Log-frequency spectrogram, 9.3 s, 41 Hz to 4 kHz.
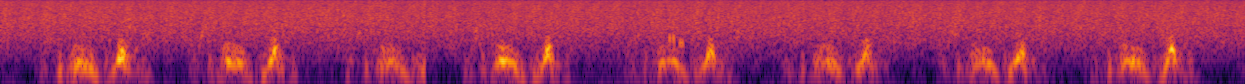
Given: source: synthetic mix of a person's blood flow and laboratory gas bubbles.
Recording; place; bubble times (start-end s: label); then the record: Doppler ultrasound of blood flow; precordium
5.00-5.13 s: bubbles
From the record:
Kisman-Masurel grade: 111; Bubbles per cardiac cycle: 1 to 2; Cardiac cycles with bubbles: 1 to 10%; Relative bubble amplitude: barely perceptible (0.100 to 0.250); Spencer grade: 1 (occasional bubble signal discernible with the cardiac motion signal, with majority of cardiac periods free of bubbles); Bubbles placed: only in the low amplitude regions of the cardiac cycle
